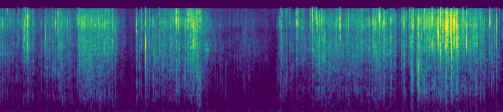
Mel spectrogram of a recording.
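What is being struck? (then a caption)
Vinyl umbrella canopy. Both hands roll and squeeze the canopy of a closed clear vinyl umbrella along its length, crinkling it. A dense, bright crackling plays in uneven bursts, dropping briefly quiet in the middle before growing louder and sharper toward the end.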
